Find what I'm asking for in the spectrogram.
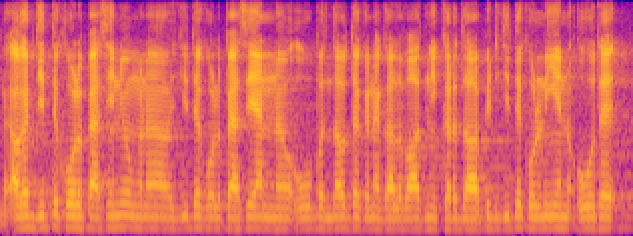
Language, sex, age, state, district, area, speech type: Dogri, male, 18-30, Jammu and Kashmir, Kathua, rural, spontaneous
